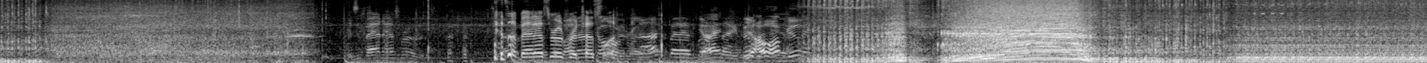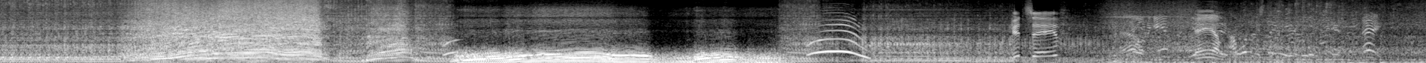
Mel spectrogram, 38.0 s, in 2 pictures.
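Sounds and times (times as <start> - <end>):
car engine revving: 10.6 - 29.9, 30.6 - 38.0.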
